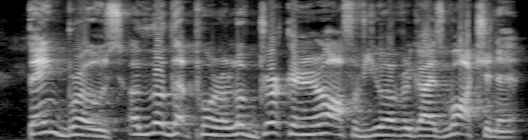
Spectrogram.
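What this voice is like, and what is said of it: Puts on an accent. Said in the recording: “That's an accent.”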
